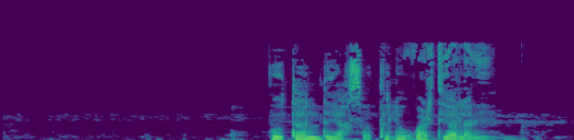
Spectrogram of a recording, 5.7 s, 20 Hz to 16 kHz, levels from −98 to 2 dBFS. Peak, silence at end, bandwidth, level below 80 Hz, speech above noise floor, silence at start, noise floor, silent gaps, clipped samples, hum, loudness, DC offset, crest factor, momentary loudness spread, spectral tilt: -10 dBFS; 0.65 s; 11.5 kHz; -68 dBFS; 57 dB; 2.7 s; -85 dBFS; none; under 0.1%; none; -29 LUFS; under 0.1%; 22 dB; 8 LU; -5.5 dB/octave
